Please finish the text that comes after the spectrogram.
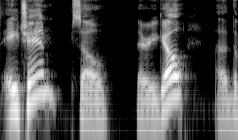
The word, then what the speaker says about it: Etienne: and they spent and Travis Etienne not Etienne if you missed that Travis Etienne mentioned that his name has not been pronounced right for his entire career it's actually Travis Etienne so there you go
